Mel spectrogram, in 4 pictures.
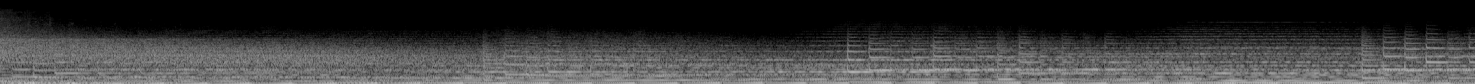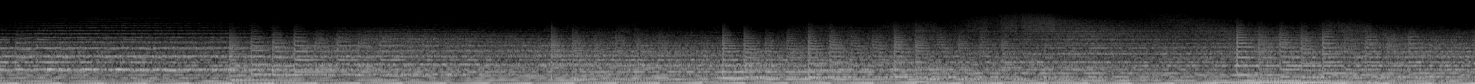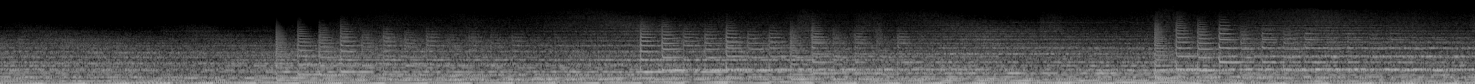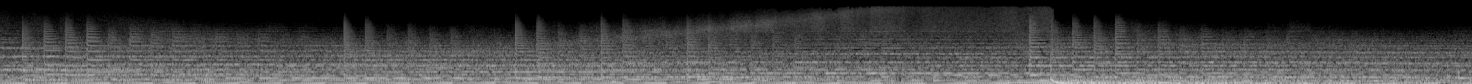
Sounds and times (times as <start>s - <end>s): Techno: 0.0s - 58.9s.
